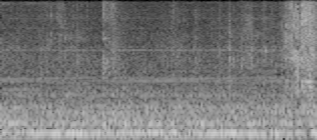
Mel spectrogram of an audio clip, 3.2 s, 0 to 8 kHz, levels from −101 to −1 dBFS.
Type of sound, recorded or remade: recorded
